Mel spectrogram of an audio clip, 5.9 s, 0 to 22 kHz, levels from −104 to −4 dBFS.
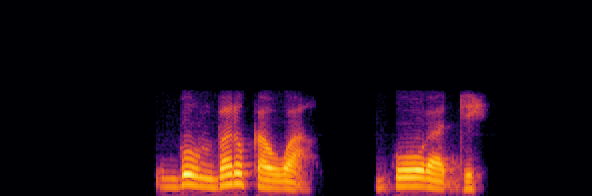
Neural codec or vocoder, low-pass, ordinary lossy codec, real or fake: codec, 16 kHz, 1 kbps, X-Codec, HuBERT features, trained on LibriSpeech; 3.6 kHz; Opus, 24 kbps; fake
